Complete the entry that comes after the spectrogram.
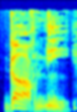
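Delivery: a lazy, drawn-out mocking greeting; drawling. A narrator's reading. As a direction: stretch the name out, teasing and unhurried. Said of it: "sur un ton traînant".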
